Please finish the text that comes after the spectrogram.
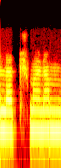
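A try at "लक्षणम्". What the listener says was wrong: Lakshanam. You said Lakshmanam by mistake.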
